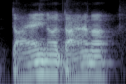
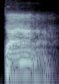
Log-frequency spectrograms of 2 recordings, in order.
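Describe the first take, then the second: First: Diana, Diana said slowly, in two different ways; trying out the name. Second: Said in the usual way. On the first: Shown as a demonstration. Streamer double-checks the vehicle name, slow careful pronunciation. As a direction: test out Diana twice, slowly. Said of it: "something like that". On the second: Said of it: "that's it".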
